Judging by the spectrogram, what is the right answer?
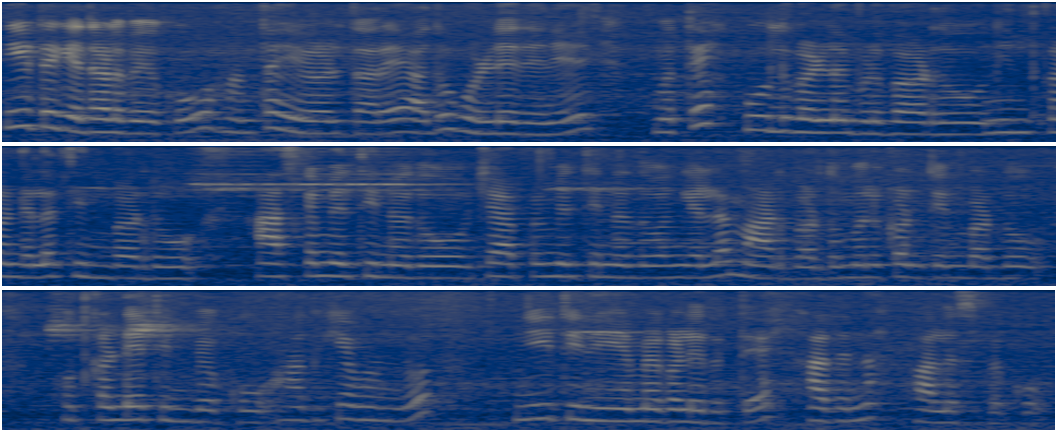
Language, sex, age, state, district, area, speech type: Kannada, female, 30-45, Karnataka, Chamarajanagar, rural, spontaneous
